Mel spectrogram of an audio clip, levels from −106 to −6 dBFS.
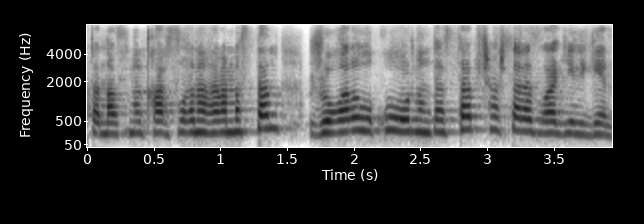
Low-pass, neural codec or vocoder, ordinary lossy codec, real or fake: none; codec, 16 kHz, 2 kbps, X-Codec, HuBERT features, trained on general audio; none; fake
